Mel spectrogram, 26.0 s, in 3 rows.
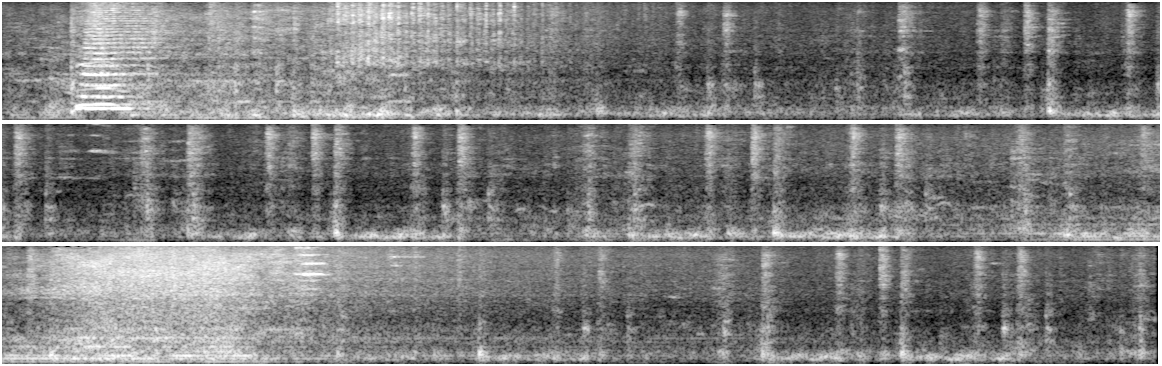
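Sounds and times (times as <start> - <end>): train rumbling past: 0.0 - 26.0
wheels clicking over rail joints: 1.6 - 17.8.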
